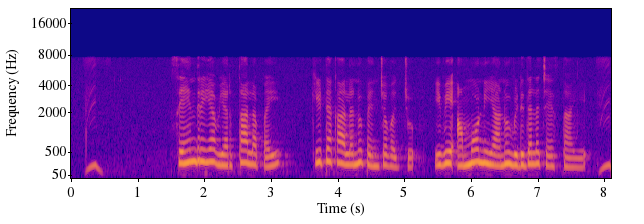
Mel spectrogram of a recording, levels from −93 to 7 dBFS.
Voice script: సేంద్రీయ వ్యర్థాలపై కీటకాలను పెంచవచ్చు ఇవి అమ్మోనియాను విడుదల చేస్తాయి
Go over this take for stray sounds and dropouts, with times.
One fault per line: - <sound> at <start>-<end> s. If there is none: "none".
none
